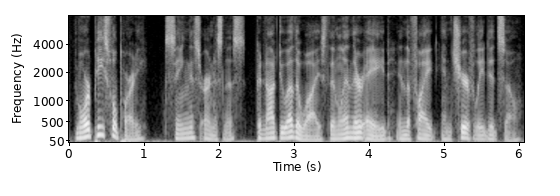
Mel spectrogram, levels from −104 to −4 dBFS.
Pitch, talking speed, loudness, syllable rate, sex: 105 Hz, 215 wpm, -20 LUFS, 5.9 syllables/s, male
